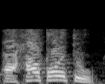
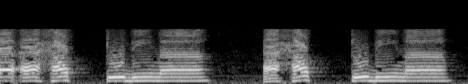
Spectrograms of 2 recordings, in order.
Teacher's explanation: يقرع اللسان مخرج الطاء من غير قلقلة، ثم لما يفتح لا يفتح على طاء بل يفتح على تاء · Shown in: second take · Term: صفة الإطباق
